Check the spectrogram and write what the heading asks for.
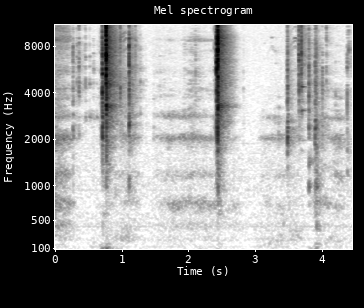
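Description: Plastic clicks and snaps from the joints and panels of a Transformers Masterpiece MP-44 Optimus Prime figure being worked by hand as its arm is folded in. Two sharper clicks come just under a second and about two and a half seconds in, with a few light ticks near the end.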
